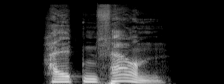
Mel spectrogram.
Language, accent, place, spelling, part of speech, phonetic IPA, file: German, Germany, Berlin, halten fern, verb, [ˌhaltn̩ ˈfɛʁn], De-halten fern.ogg
- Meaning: inflection of fernhalten: 1. first/third-person plural present 2. first/third-person plural subjunctive I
